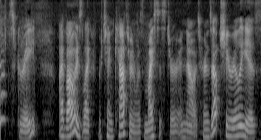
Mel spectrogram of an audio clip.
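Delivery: plain reading voice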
